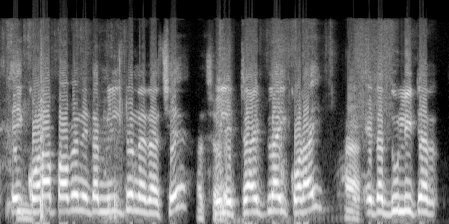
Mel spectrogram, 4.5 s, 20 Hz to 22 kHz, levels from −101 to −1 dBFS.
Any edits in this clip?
yes; 2 cuts; at 2.2 s, 3.6 s

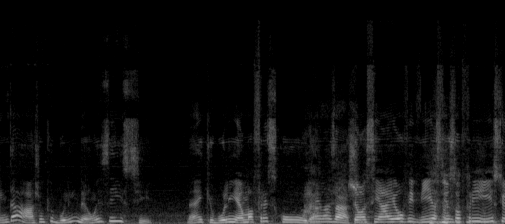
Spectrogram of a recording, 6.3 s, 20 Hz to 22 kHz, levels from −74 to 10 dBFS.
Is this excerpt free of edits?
yes; 0 cuts

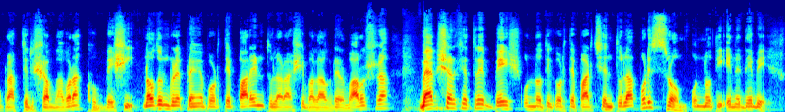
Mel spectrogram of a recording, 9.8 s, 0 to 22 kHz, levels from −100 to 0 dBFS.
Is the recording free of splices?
no; 2 cuts; at 1.7 s, 5.0 s

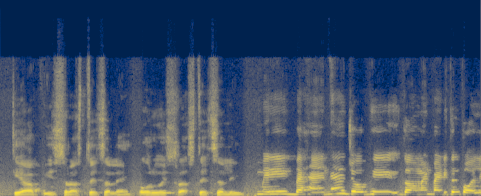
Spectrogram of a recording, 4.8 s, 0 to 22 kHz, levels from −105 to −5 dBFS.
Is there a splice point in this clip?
yes; 1 cut; at 2.6 s

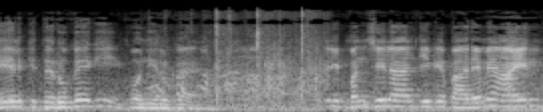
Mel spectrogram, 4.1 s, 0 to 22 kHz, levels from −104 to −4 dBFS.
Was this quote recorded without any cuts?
no; 1 cut; at 2.4 s

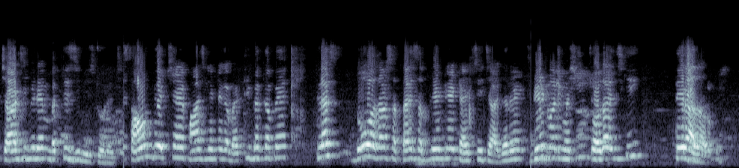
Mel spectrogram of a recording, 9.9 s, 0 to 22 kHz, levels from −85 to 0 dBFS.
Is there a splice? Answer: yes; 2 cuts; at 1.7 s, 7.1 s

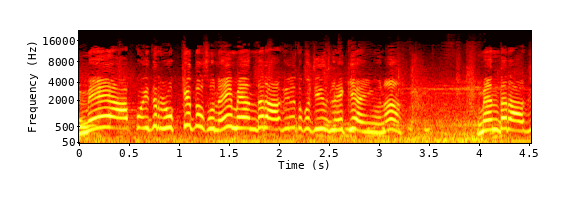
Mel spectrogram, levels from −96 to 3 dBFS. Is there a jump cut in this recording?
no; 0 cuts

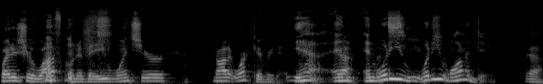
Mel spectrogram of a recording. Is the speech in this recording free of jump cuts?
yes; 0 cuts

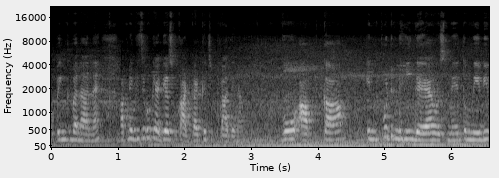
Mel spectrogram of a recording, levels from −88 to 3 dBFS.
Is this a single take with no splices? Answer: no; 1 cut; at 1.0 s

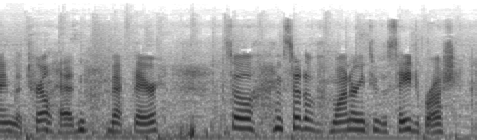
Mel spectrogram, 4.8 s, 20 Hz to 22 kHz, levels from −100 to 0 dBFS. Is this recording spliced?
no; 0 cuts

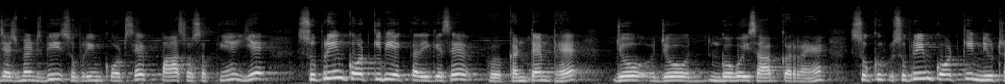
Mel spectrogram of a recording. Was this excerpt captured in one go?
yes; 0 cuts

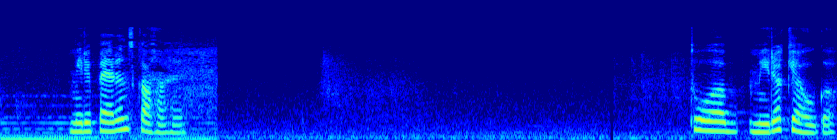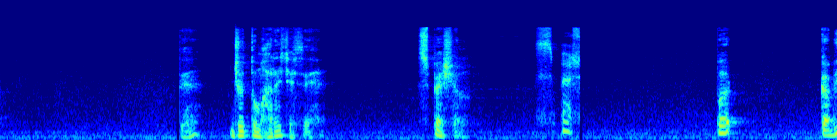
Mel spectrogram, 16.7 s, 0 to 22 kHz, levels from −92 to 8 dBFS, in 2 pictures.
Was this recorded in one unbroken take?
no; 1 cut; at 2.2 s

